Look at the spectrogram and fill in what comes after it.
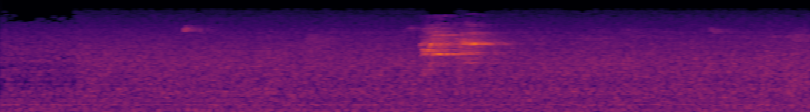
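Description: A wild bird gives one short, high-pitched call of several notes about three seconds in, over steady background noise.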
